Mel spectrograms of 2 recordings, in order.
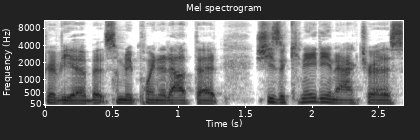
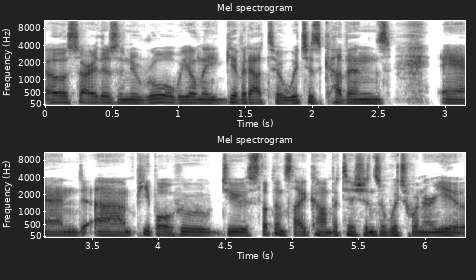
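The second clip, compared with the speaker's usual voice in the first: ordinary talk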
